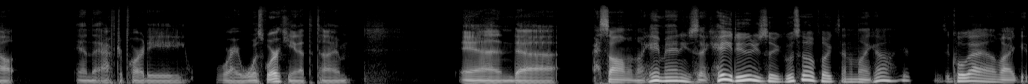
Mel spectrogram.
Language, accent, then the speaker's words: English; San Diego, California, United States; I am from San Diego.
